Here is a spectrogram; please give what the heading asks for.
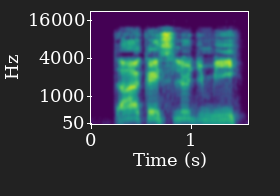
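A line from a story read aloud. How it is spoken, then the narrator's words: Official laughing loudly. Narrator (Russian): расхохотался номенклатор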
